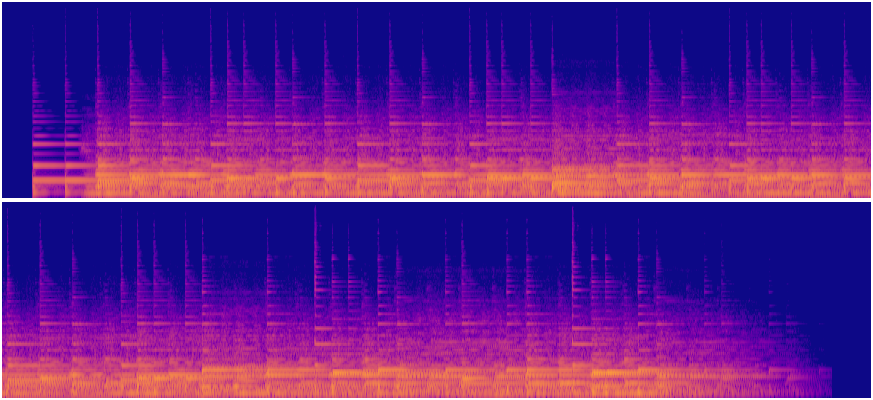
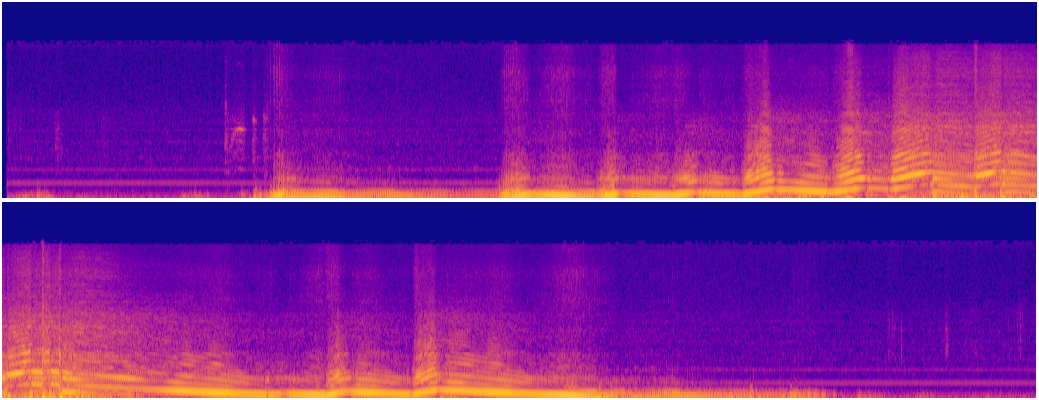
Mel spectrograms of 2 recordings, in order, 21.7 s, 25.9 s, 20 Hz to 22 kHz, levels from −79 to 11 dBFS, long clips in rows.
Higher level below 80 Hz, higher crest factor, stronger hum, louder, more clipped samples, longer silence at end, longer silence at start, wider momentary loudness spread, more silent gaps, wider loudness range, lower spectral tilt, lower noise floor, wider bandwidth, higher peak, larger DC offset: second, -34 dBFS vs -12 dBFS; first, 16 dB vs 8 dB; neither; second, -18 LUFS vs -9 LUFS; second, under 0.1% vs 0.6%; first, 1 s vs 0.6 s; first, 0.35 s vs 0.05 s; second, 6 LU vs 17 LU; neither; second, 1 LU vs 13 LU; about the same, -9 dB/octave vs -8 dB/octave; first, -49 dBFS vs -42 dBFS; about the same, 11 kHz vs 11 kHz; about the same, -2 dBFS vs 0 dBFS; neither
